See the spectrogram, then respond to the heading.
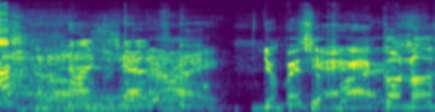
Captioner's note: speaking Spanish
